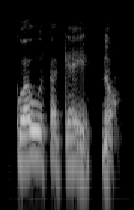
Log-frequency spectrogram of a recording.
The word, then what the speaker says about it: Kautokeino: Kautokeino. – Kautokeino.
